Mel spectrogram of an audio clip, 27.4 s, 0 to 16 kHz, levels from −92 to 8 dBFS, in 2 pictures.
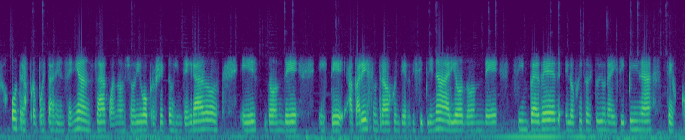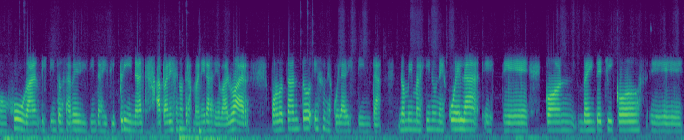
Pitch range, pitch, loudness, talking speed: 170-190 Hz, 180 Hz, -20 LUFS, 120 wpm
